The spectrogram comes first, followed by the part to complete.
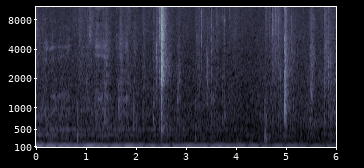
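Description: Steady low hum in a dark empty room, with scattered faint clicks and two sharper knocks about two and a half seconds apart.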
